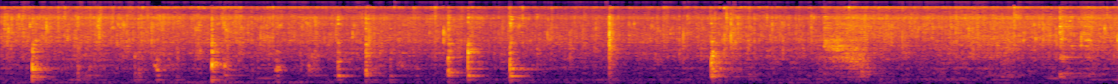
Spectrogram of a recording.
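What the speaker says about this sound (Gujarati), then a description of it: "એટલે આપણે નાખી દઈશું અંદર કાંદા" Onions dropped into hot oil for chicken korma, a soft steady sizzle with intermittent clinks and scrapes of stirring, close and fairly quiet with no talking.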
